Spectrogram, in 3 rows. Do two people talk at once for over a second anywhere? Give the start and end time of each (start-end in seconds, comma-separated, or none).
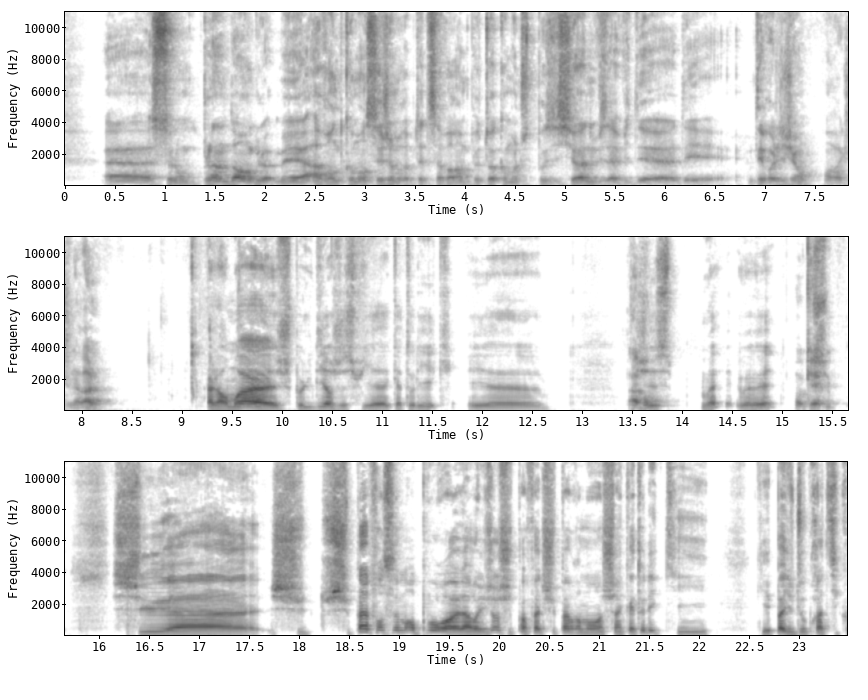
none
